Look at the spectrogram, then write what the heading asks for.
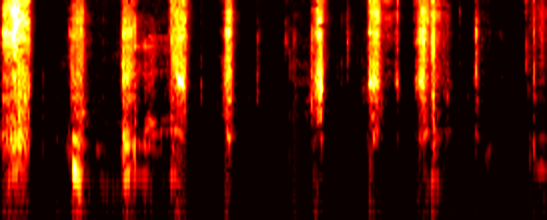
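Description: Close-miked chewing of soft fried tofu in watery chili sauce: a run of short, wet mouth sounds and smacks, about two a second and irregularly spaced.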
